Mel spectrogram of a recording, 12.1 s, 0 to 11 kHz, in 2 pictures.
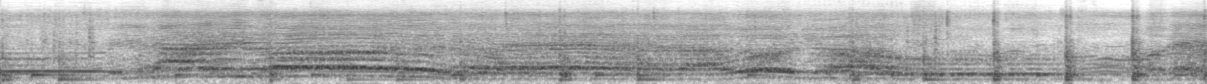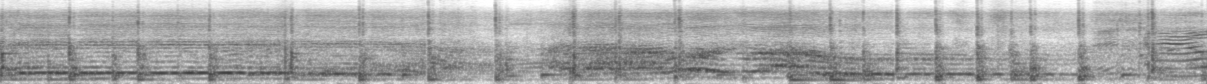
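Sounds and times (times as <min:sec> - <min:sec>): hand drums beating: 0:00.0 - 0:12.0
voices chanting together: 0:00.0 - 0:12.0.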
